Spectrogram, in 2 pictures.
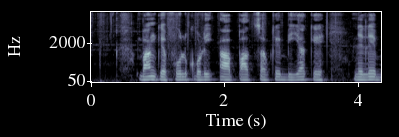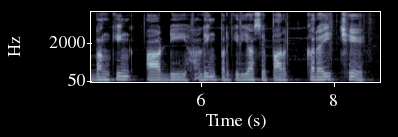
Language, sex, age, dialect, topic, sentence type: Magahi, male, 18-24, Western, agriculture, statement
